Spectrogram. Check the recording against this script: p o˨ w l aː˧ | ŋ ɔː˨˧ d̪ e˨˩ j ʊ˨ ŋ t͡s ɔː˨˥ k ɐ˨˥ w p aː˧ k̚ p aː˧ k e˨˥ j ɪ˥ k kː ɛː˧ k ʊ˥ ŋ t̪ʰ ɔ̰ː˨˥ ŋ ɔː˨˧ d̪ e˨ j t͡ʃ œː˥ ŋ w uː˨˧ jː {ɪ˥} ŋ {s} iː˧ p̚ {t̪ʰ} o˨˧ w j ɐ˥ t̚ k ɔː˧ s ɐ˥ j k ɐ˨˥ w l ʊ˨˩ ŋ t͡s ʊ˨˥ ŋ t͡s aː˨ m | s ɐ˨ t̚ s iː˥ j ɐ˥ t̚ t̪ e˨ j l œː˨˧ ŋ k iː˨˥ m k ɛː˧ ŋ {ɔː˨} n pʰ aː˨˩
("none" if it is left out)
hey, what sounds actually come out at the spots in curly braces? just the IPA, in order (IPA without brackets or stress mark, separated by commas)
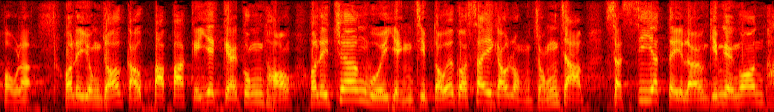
ɪ˨˩, t͡s, t̪, ɔː˥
